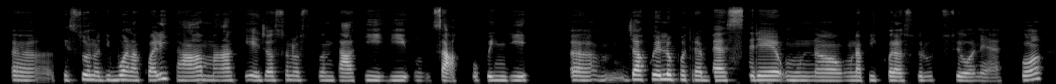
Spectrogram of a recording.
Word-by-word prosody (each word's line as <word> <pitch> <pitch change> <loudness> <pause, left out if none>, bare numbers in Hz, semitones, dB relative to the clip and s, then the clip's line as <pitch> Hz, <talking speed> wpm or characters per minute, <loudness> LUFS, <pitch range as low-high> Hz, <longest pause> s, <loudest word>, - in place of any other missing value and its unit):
uhm, 190 -2 -3
che 205 - -5
sono 205 +1 +2
di 200 +2 -3
buona 200 -1 +2
qualità, 200 -1 +1
ma 190 -1 -2
che 200 0 -1
già 195 +1 0
sono 195 +1 -4
scontati 190 -1 -2
di 190 0 -2
un 185 -1 -16
sacco. 185 +1 +1
Quindi, 190 0 -1 0.5
uhm, 195 +1 -2
già 220 +2 +5
quello 225 0 +6
potrebbe 200 -3 0
essere 195 +1 +4
un 190 -1 -1
una 180 +1 0
piccola 190 -1 0
soluzione, 180 -2 -5
ecco. 210 +8 -1
190 Hz, 140 wpm, -25 LUFS, 185-200 Hz, 0.5 s, quello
